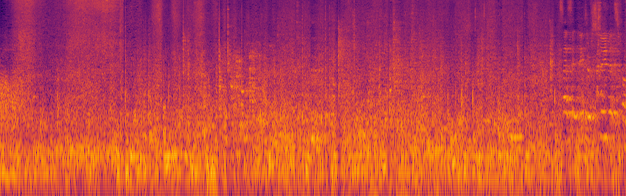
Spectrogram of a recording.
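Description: Indistinct voices mixed with a steady rumbling room noise in a large hall, with no single clear speaker until one voice starts talking near the end.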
